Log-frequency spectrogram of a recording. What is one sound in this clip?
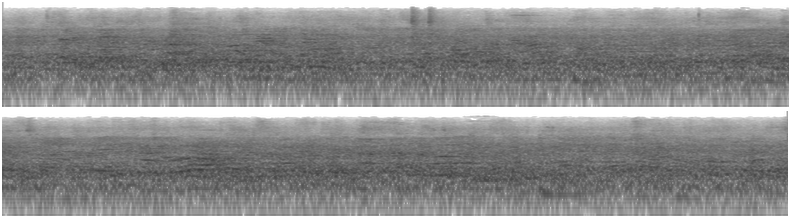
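A concert band plays music in a large, echoing hall.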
